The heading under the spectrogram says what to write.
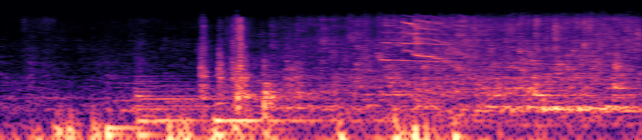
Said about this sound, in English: Hold on, y'all. I'm running a bubble bath while I'm doing this shit, so bear with me. I gotta go check the water. I don't want the tub to overflow.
